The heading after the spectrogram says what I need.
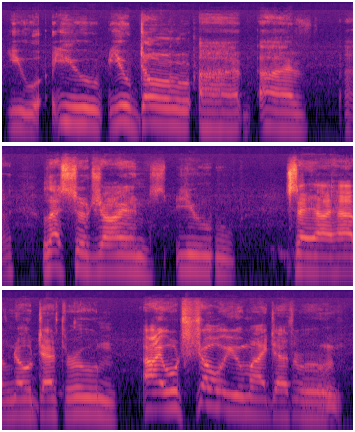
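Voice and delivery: high, loud, slow proclamation; menacing boast. Acted. Death giant to lesser giants, slow menacing boast. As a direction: declaim it haltingly at lesser foes.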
